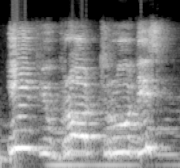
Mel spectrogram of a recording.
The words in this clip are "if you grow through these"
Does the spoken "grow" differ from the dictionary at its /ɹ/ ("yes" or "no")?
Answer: no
